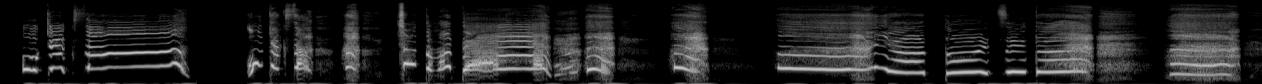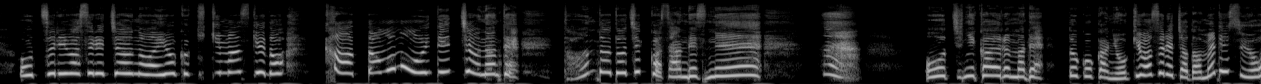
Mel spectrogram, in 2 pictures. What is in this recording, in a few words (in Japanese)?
明るい系 サンプル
